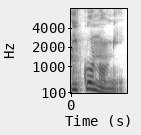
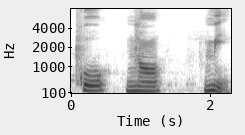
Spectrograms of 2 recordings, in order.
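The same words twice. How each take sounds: First: Said in the usual way. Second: "economy" very slow, four separate beats; split into syllables. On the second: Shown as a demonstration. Teacher counting syllables for pupils, "economy" slowly split in four. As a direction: break it up as ই-কো-ন-মি with clear pauses. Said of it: "তো এটা কবার হচ্ছে? চারবার".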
